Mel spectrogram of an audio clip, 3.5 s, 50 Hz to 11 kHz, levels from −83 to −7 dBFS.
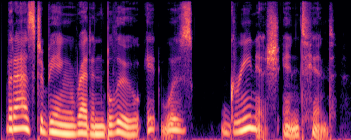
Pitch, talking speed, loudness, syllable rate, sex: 180 Hz, 190 wpm, -17 LUFS, 4.4 syllables/s, female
